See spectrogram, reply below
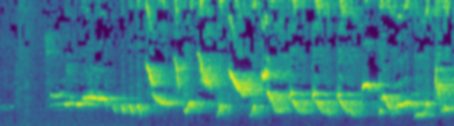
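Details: Murai batu, the white-rumped shama, delivers a fast torrent of downward-slurred whistles and scratchy notes, dense and energetic throughout after a quiet opening.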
